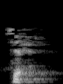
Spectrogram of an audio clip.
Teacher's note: قرأ حمزة والكسائي لفظ ساحر بكسر السين وسكون الحاء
